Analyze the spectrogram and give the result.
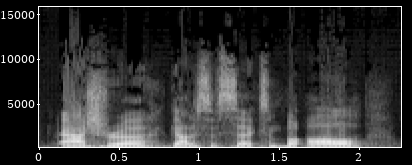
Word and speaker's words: Baal: And then later in verse 16, we see that they were worshiping Baal too. I know we all say Baal, but it's Baal. Like that's how you say it.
